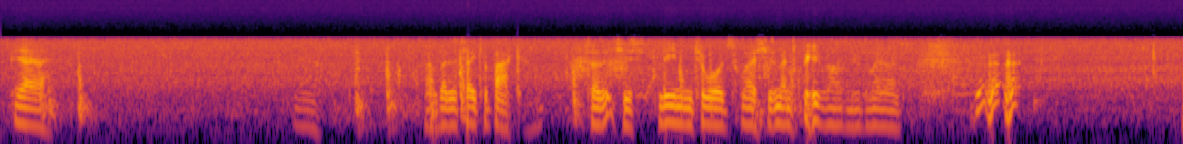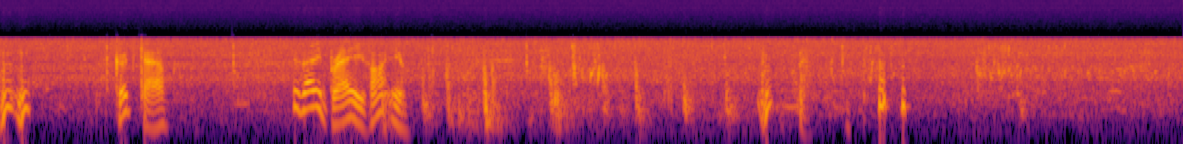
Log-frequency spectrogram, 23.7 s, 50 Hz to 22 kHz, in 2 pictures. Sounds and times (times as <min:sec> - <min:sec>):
Rowboat, canoe, kayak: 0:00.0 - 0:23.6.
